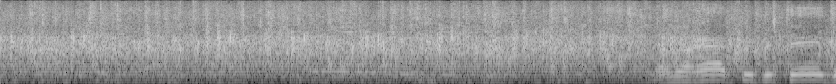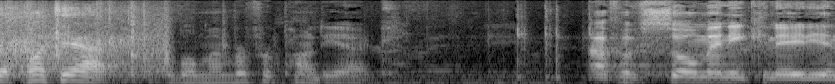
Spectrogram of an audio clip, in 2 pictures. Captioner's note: applause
